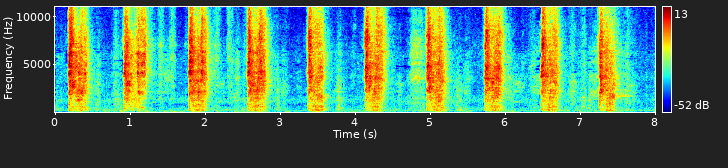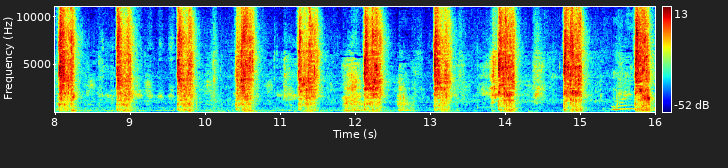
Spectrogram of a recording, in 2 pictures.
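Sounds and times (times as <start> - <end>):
dog sneezing: 0.2 - 16.0.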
